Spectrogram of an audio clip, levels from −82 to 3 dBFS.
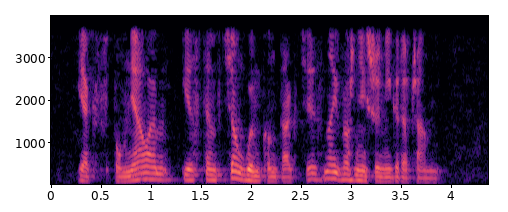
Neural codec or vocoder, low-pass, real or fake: none; 3.6 kHz; real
